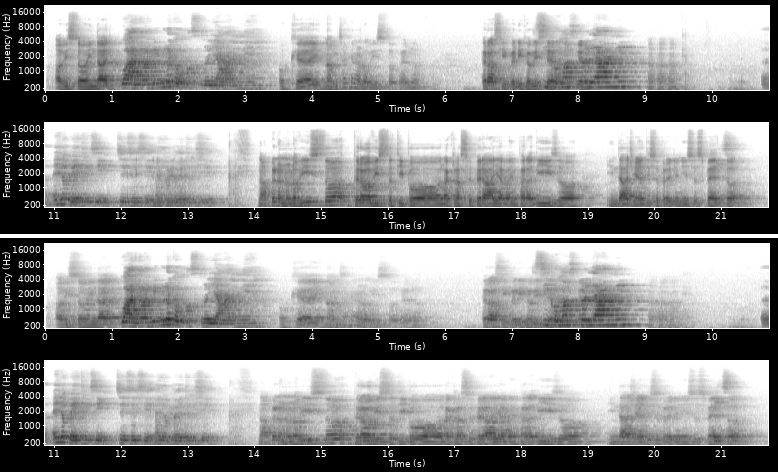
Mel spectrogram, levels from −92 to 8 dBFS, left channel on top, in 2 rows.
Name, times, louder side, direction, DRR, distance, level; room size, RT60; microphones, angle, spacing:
voice 1, 0.1-1.2 3.5-5.7 6.5-8.2 9.0-9.6 12.1-13.0 13.7-13.8 14.1-19.0 19.3-21.2, left 4 dB, 70° left, 0.3 m, -27 dB
voice 2, 1.1-3.2 7.5-8.8 10.7-13.3 20.9-21.0, right 4 dB, 55° right, 0.3 m, -23 dB
2.8 x 2.6 x 2.5 m
head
